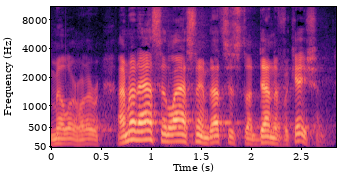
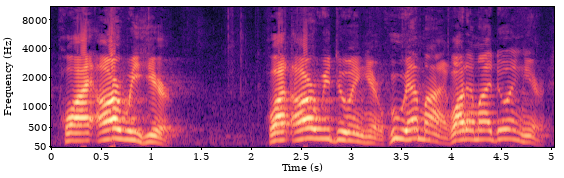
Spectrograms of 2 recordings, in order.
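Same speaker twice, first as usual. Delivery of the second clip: loud, high run of questions; preaching; 8 semitones higher, 10 dB louder than usual. Acted. Preacher voicing everyone's big questions, loud and high. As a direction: hammer out each question to the hall.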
